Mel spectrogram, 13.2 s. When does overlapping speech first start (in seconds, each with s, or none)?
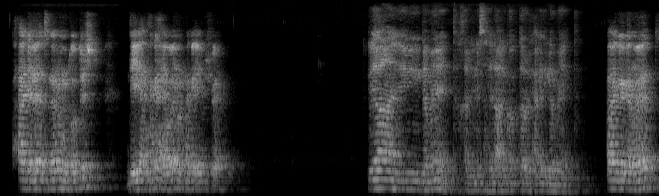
none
